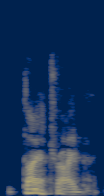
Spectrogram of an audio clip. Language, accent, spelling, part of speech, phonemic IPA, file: English, Southern England, diatribe, noun, /ˈdaɪ.əˌtɹaɪb/, LL-Q1860 (eng)-diatribe.wav
- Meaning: 1. An abusive, bitter verbal or written attack, criticism or denunciation 2. A prolonged discourse; a long-winded speech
